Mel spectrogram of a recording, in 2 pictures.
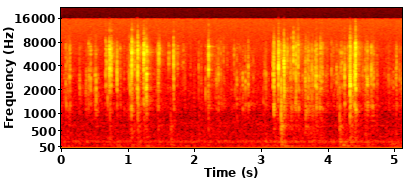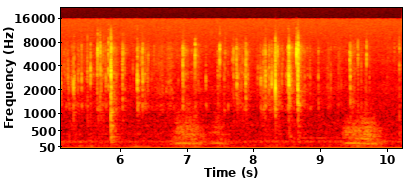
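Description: Typing on a computer keyboard: irregular runs of keystrokes, with a few louder strikes about four seconds in.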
